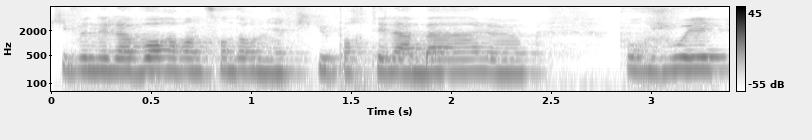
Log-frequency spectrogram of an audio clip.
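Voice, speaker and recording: A woman talks at a fairly quick pace in a somewhat breathy voice. Audible room echo is present. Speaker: spiritual coach and vlogger. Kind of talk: casual monologue to camera. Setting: at home on a sofa. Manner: fast; spontaneous, hesitant.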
